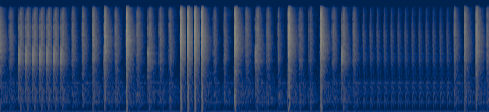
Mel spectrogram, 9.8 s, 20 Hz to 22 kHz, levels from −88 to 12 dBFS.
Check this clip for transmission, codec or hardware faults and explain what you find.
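The clip has a repeated frames fault. From 0.47 to 1.30 s, 3.69 to 4.11 s and 7.25 to 9.06 s, a 139.3 ms block stutters, repeating six, three and thirteen extra times. A run of compressed frames, which fits six frames, was written or sent over and over, so the decoder replays it and each event adds its duration to the clip.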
